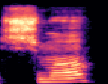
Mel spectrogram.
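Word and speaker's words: שמה: you see, with hey, but it pronounced O, ishmo. In this case, there is no doubt that the word shema, shin mem hey, should be pronounced shmo, serving as evidence for an ancient spelling practice.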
